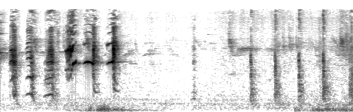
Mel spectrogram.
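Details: Javan myna singing vigorously with head-bobbing, used to coax a silent myna: a few harsh chirps and whistles early, then spaced dry clicks and a thin sustained tone over faint rumble.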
